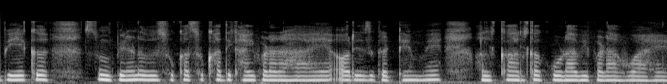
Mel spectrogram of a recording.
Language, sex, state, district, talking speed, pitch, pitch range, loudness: Hindi, female, Uttar Pradesh, Lalitpur, 180 wpm, 205 Hz, 195-210 Hz, -15 LUFS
